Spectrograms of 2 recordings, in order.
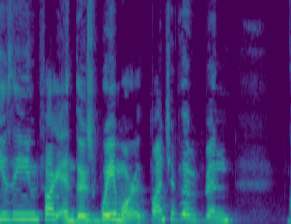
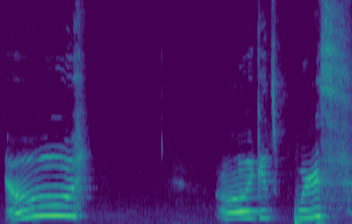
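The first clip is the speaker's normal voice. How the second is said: soft pained whimper; 9 semitones higher, 6 dB quieter, slower than usual. Real, not acted. Grimacing after the second sip.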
